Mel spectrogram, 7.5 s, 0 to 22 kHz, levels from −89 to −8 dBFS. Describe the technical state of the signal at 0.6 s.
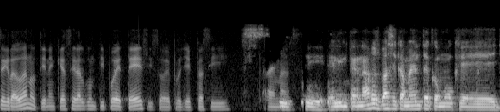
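At 0.6 s the speech is intact, with no fault, and the only things audible are the normal effects of the call microphone processing and the Opus call path, which leave nothing above 8 kHz.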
